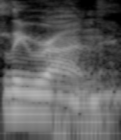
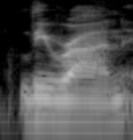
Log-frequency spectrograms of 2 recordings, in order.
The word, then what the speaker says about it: Liran: dude i think i know how this is pronounced yeah it's uh it's li run it's a uh or liran it's uh it's an israeli name so in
